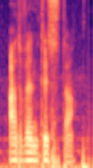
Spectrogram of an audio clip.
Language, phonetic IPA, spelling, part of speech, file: Polish, [ˌadvɛ̃nˈtɨsta], adwentysta, noun, Pl-adwentysta.ogg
